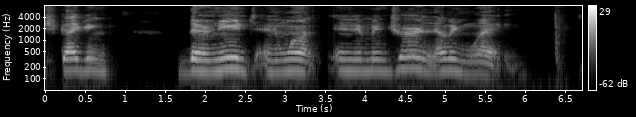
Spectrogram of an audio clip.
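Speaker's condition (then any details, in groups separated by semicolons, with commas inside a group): Cerebral palsy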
